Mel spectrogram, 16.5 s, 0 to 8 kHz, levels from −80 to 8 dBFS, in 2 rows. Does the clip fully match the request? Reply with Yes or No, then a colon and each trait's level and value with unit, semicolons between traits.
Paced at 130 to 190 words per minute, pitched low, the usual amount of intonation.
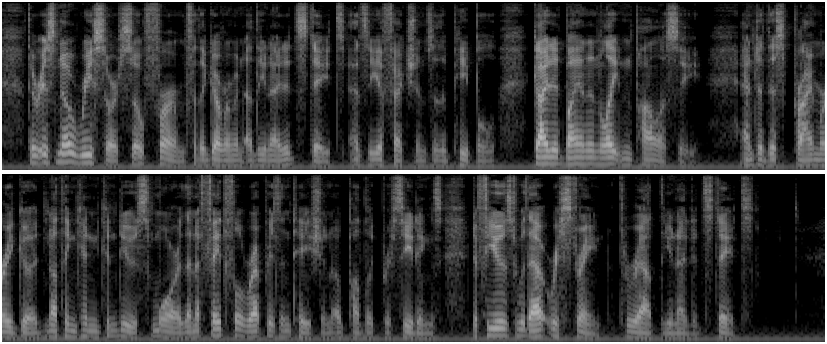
Yes: average, 170 wpm; very low, 95 Hz; average, 4.6 semitones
